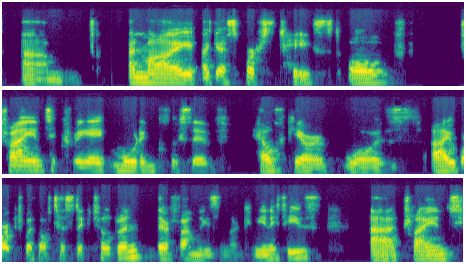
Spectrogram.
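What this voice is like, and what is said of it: Non-Australian accent. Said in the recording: “obviously with my accent, you can tell I'm not Australian”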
